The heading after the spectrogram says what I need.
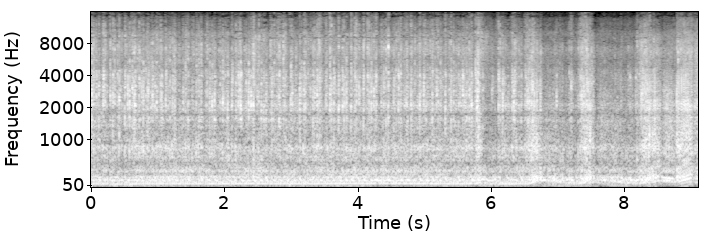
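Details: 1968 Dodge Charger 426 Hemi back on the road: deep, even V8 burble with clean throttle blips, no misses, knocks or leaks; runs strong and healthy.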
